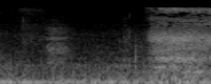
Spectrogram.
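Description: A person sniffing hard through the nose, a noisy hiss that starts about three-quarters of the way in, over a low steady hum.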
